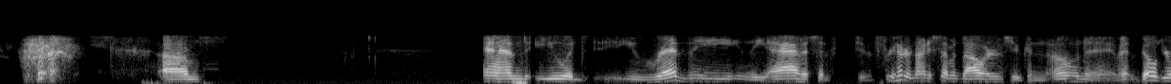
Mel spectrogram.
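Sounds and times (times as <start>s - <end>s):
person coughing: 0.2s - 0.9s
speech: 1.6s - 2.1s, 4.8s - 11.7s.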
